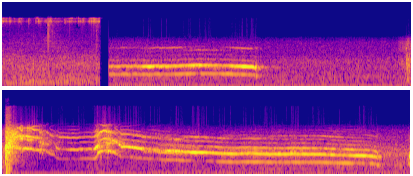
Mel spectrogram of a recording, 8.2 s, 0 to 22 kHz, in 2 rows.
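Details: Domestic cat in a 2014 funny cats compilation: a steady, drawn-out tonal note, a pause, then a louder wavering yowl that slides downward and stretches over several seconds, with faint room noise.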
